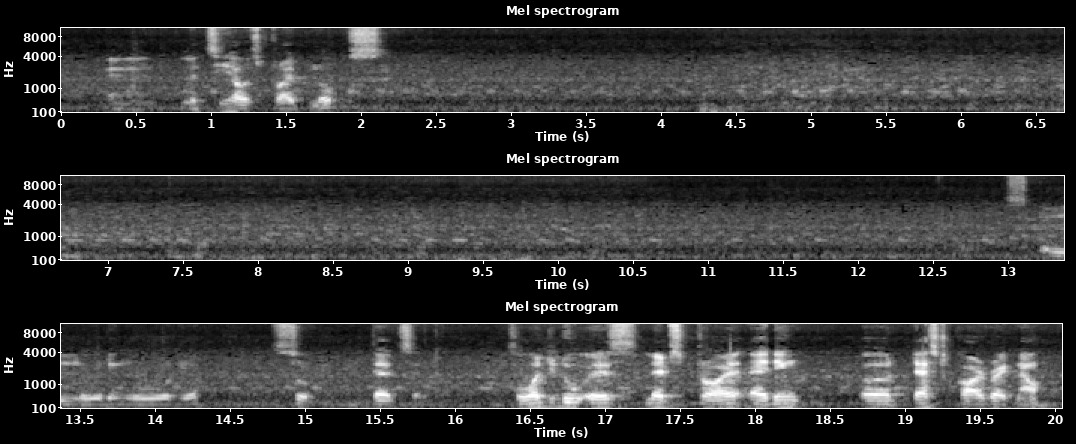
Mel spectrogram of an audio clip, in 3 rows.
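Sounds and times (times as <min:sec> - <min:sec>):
faint background noise: 0:00.0 - 0:20.0.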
